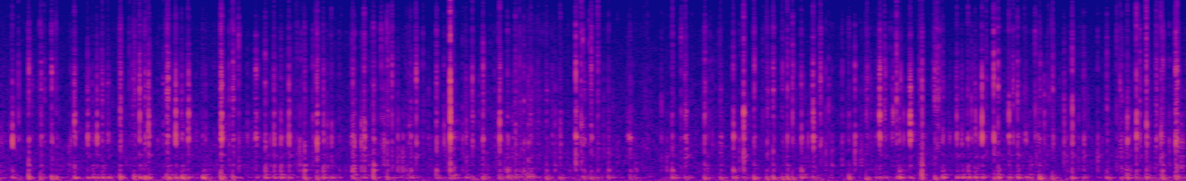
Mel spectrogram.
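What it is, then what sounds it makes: Plastic computer keyboard being typed on. Long red-painted nails type quickly on a black full-size plastic computer keyboard with hollow keys, pressing across the keys with fingertips and nails while a mouse sits nearby untouched. The result is a steady, dense stream of short, bright plastic clacks and clicks with a hollow tone, over a faint low hum.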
